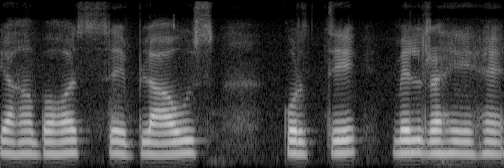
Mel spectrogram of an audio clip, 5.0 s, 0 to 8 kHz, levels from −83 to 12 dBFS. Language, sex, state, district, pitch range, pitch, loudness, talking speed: Hindi, female, Uttar Pradesh, Jyotiba Phule Nagar, 170-180 Hz, 175 Hz, -17 LUFS, 95 wpm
